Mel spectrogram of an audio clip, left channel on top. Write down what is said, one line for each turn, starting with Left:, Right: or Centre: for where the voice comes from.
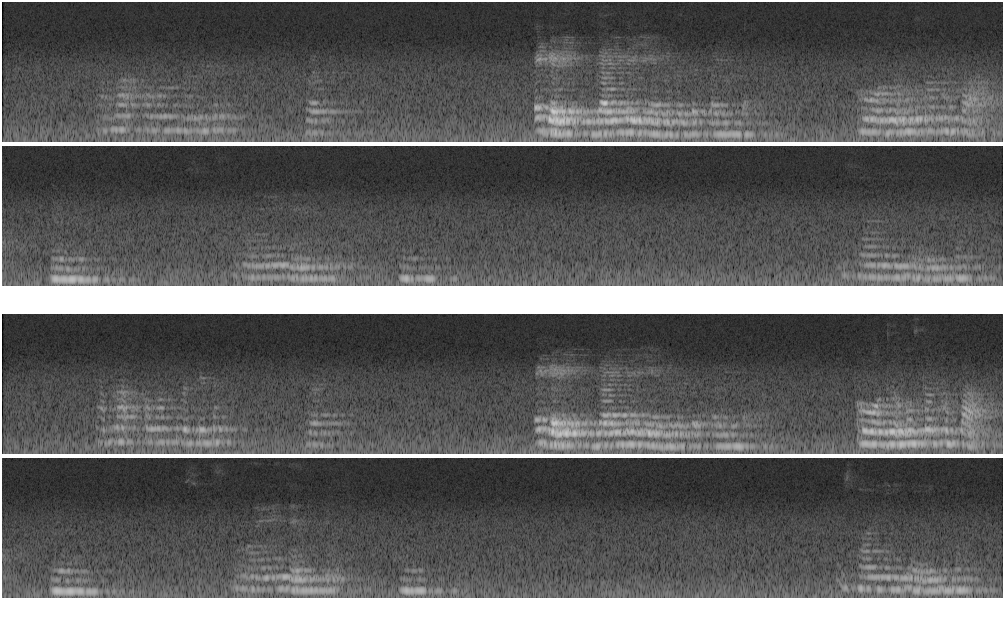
Right: ꯌꯥꯝ ꯑꯄ ꯃꯁꯨ ꯅꯠꯇꯦꯗ
Left: ꯍꯣꯏ ꯑꯩ ꯒꯥꯔꯤ ꯒꯥꯔꯤ ꯂꯩꯌꯦ ꯑꯗꯨꯗ ꯆꯠꯄ ꯌꯨꯝꯗ
Right: ꯑꯣ ꯑꯗꯨ ꯍꯣꯁꯇꯦꯜ ꯊꯝꯕ
Left: ꯎꯝ
Right: ꯆꯁꯅꯅꯨꯡꯉꯅꯦꯅꯅꯦꯅꯤ
Left: ꯎꯝ
Right: ꯏꯁꯥ ꯀꯔꯤ ꯂꯩꯔꯤꯗꯤꯀꯣ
